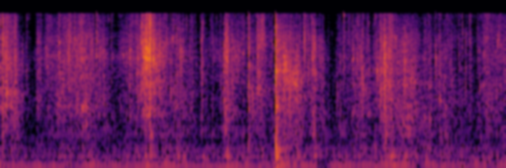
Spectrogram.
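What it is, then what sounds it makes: Crushed dry soap crumbs. Hands squeeze, crush and rub a large pile of crushed green and pink dry soap crumbs. A steady, bright, dry crinkling and crumbling fills the clip, with sharper crunches standing out around the middle, over a faint low hum.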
